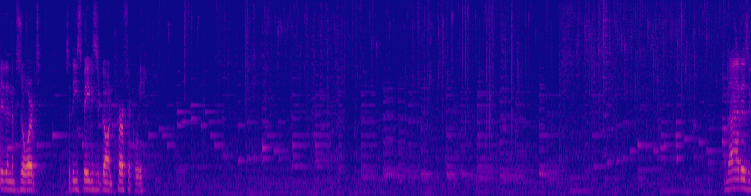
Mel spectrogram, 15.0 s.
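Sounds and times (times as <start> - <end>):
light plinking background music: 0.0 - 15.0
eggplant sizzling in oil: 0.6 - 15.0
metal spatula turning slices: 4.3 - 15.0.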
